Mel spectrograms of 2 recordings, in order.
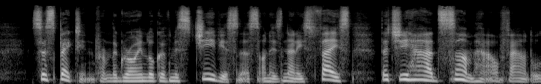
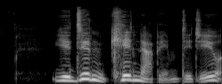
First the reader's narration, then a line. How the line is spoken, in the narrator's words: asked Derek sternly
